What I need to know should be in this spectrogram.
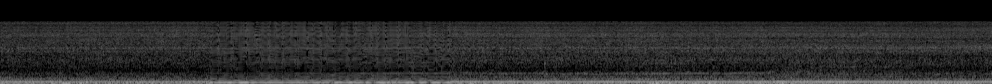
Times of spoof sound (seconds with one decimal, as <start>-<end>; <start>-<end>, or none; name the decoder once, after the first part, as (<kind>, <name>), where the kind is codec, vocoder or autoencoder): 2.1-4.5 (vocoder, BigVGAN v2)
